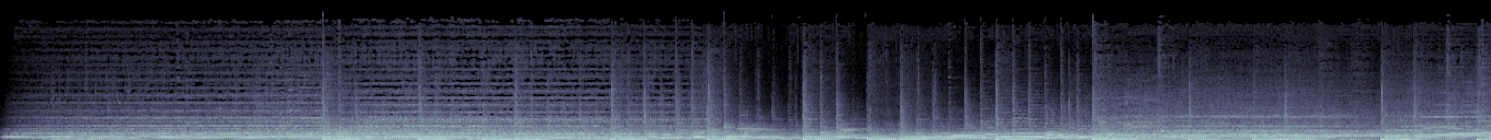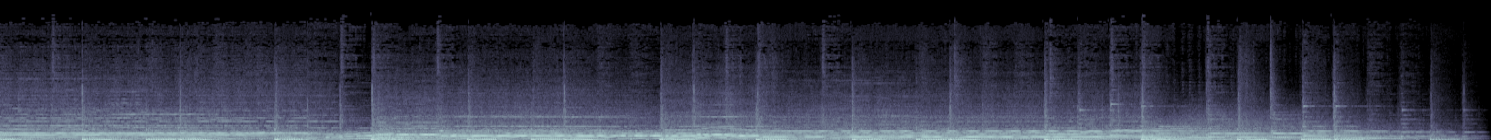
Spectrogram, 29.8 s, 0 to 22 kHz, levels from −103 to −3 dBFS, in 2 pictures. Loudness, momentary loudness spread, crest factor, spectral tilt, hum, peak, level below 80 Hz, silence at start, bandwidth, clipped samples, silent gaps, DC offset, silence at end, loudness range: -29 LUFS; 6 LU; 14 dB; -6.5 dB/octave; none; -14 dBFS; -42 dBFS; 0 s; 14 kHz; under 0.1%; none; under 0.1%; 0.2 s; 2 LU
